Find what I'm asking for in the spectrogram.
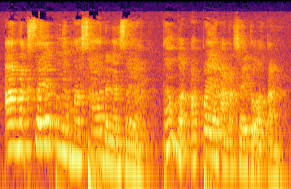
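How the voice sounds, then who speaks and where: A middle-aged woman preaches to young people, her voice fairly high for a woman and bouncing through questions to the room. She sounds a little away from the mic, and a strong echo hangs around her words in the big hall. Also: normal speed, far from the mic. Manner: lively, asks the crowd questions, acts out scolding mother. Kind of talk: youth sermon. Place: church hall. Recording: echoey hall, heard from afar.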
